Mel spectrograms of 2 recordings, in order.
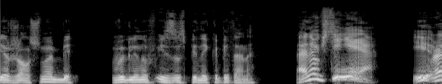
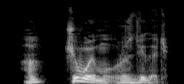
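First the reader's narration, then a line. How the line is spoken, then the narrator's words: Frightened whisper. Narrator (Russian): испуганно шепнул сержант Колон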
